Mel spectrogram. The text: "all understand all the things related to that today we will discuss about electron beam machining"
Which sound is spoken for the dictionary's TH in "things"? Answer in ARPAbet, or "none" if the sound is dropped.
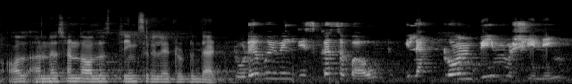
T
